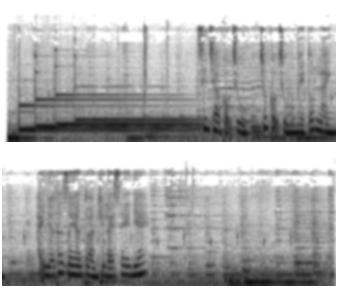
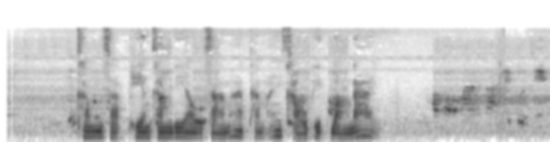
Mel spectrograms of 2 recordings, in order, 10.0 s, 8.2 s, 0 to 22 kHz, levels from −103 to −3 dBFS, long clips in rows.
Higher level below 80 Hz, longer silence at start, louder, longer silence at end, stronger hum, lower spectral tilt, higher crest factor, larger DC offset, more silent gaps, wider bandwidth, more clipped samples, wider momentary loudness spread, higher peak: first, -24 dBFS vs -68 dBFS; about the same, 0.1 s vs 0.1 s; first, -17 LUFS vs -36 LUFS; about the same, 0 s vs 0 s; neither; first, -7 dB/octave vs -5 dB/octave; second, 10 dB vs 20 dB; neither; neither; about the same, 12 kHz vs 11.5 kHz; neither; about the same, 12 LU vs 11 LU; first, -6 dBFS vs -16 dBFS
